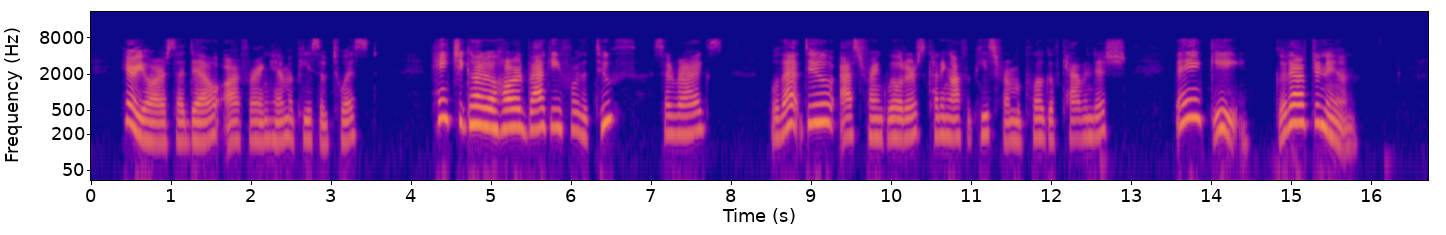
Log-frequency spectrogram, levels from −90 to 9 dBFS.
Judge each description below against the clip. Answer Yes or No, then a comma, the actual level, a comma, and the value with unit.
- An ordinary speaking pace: Yes, average, 150 wpm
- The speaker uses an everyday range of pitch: No, wide, 7.6 semitones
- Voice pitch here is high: Yes, high, 195 Hz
